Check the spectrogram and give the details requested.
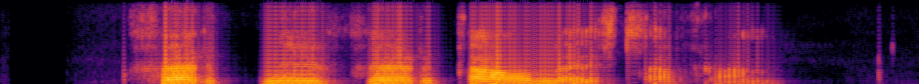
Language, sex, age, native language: Icelandic, male, 30-39, Icelandic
